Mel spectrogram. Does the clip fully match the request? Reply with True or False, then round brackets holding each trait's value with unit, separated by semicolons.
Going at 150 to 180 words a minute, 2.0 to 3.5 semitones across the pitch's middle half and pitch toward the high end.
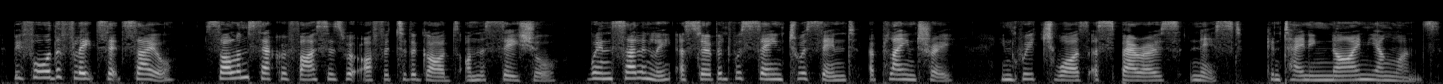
False (155 wpm; 4.1 semitones; 225 Hz)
